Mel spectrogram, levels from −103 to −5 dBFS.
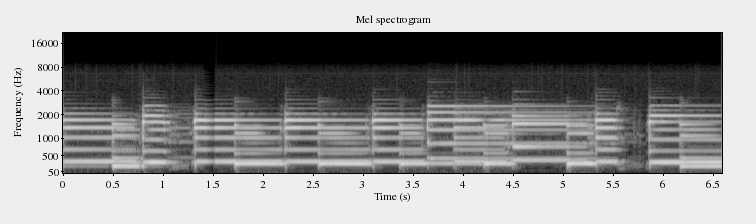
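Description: At about 1.41 s the sound hangs for a moment, with the last instant held and stretched until about 1.53 s, carrying a faint buzz or dip before it picks up again from exactly where it left off. This is a short stall from a late packet: the jitter buffer ran dry, so the receiver filled roughly 97 ms by extending what it already had. Nothing was skipped, but playback now runs about 97 ms later than before.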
